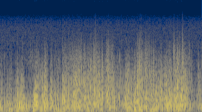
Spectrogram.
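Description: Wind blowing across the camera microphone: a steady, loud rush of noise, heaviest in the low end.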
